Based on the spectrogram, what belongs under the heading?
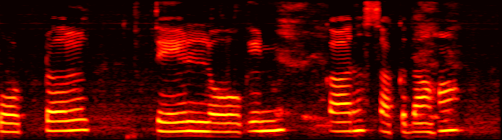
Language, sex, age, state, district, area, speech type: Punjabi, female, 45-60, Punjab, Mohali, urban, read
